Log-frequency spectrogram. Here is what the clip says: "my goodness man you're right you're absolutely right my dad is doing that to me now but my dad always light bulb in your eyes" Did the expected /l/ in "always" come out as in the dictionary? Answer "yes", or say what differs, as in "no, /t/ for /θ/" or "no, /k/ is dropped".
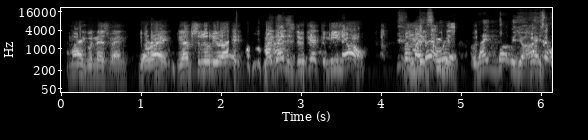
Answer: no, /l/ is dropped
